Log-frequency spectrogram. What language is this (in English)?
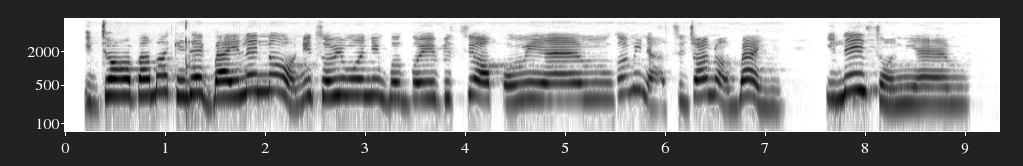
Yoruba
